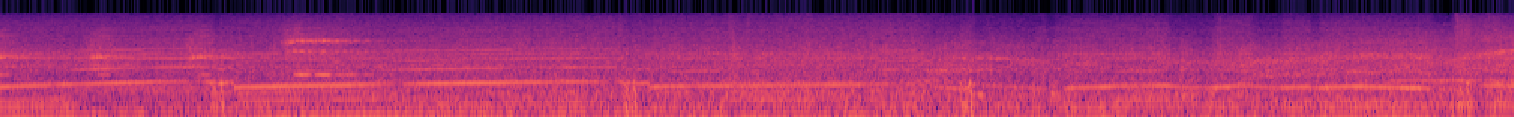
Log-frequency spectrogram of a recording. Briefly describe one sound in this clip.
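A racing car engine roars, rising in pitch and dropping sharply at each gear change.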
